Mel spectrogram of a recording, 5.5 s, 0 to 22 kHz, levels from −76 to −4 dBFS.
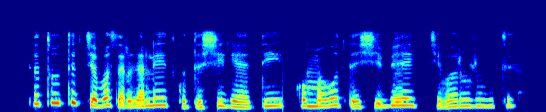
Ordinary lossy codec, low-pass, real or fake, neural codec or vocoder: Opus, 16 kbps; 7.2 kHz; real; none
